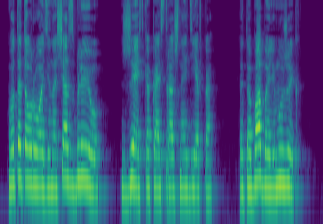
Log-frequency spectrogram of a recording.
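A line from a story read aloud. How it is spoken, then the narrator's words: Deep bass voice. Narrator (Russian): пробасил Тедди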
